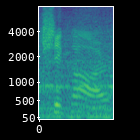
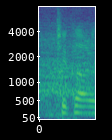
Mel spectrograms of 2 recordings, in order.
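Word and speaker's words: Shikhar: amdavad in this set the name is shikar and the way he pronounces it shikar the the the the word shikar means brave okay a young man who at the peak of his form has bangu as his pre so both works both pronunciations work chikar is not to bad learn something every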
